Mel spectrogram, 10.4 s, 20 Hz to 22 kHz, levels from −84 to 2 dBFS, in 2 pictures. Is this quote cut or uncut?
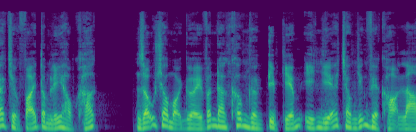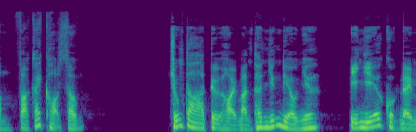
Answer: uncut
